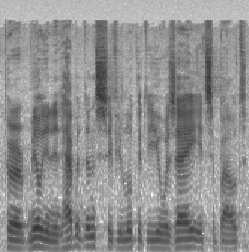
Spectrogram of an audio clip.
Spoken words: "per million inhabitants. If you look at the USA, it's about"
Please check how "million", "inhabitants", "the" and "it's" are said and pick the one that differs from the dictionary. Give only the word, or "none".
none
